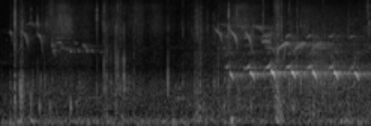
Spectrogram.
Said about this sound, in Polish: O właśnie, tam w oddali śmieje się dzięcioł zielony.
